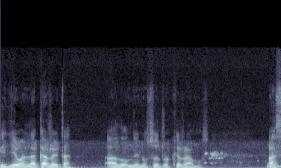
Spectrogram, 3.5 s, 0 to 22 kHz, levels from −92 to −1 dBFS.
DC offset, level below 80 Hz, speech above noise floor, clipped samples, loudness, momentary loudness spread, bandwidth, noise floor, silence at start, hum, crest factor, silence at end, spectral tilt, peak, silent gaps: under 0.1%; -44 dBFS; 23 dB; under 0.1%; -20 LUFS; 14 LU; 14.5 kHz; -42 dBFS; 0 s; 50 Hz at -40 dBFS; 18 dB; 0 s; -7 dB/octave; -2 dBFS; none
